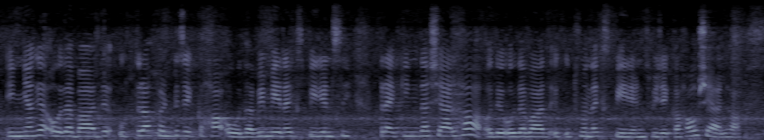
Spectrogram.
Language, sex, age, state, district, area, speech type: Dogri, female, 18-30, Jammu and Kashmir, Reasi, urban, spontaneous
